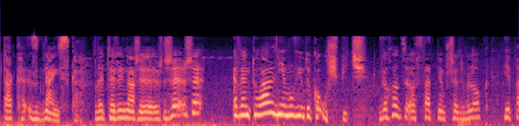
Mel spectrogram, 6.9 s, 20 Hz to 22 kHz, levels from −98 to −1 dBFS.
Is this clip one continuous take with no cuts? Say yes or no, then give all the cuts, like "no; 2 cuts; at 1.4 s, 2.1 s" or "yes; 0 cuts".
no; 4 cuts; at 1.8 s, 2.2 s, 4.1 s, 5.9 s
